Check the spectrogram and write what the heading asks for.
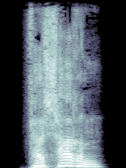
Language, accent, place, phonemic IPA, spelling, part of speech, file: German, Germany, Berlin, /fɛɐ̯ˈʃaʁən/, verscharren, verb, De-verscharren.ogg
- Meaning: 1. to scratch 2. to superficially bury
